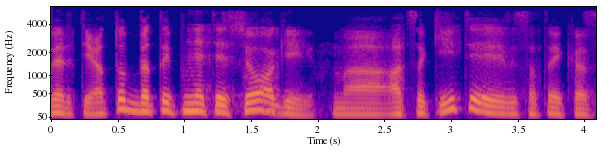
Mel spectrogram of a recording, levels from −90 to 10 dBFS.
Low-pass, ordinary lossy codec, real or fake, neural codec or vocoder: 5.4 kHz; AAC, 24 kbps; fake; codec, 24 kHz, 0.9 kbps, DualCodec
